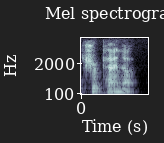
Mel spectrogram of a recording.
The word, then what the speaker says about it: Torpenhow: There's a place in England called Trepenna, which is spelt Torpenhow.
